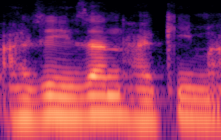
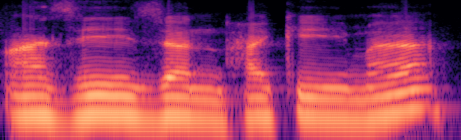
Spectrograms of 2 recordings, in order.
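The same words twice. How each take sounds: First: The z sounds are weak and careless. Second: The z sounds are strong and buzzing. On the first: The speaker calls it wrong. "kalau tidak bersungguh-sungguh ya akan keluar azizan hakima" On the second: The speaker calls it right. "pengucapan huruf za perlu keseriusan"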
